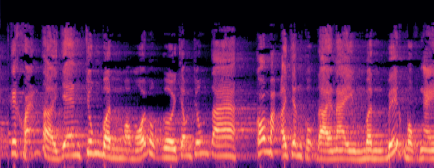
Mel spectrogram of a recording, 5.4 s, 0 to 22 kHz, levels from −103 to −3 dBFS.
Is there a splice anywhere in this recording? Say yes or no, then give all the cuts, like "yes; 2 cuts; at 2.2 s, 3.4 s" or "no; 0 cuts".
no; 0 cuts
